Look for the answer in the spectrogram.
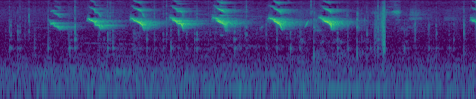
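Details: Baby chicks giving a regular series of loud, high peeps that slide downward, about two per second, tapering to softer notes near the end, over low background noise.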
